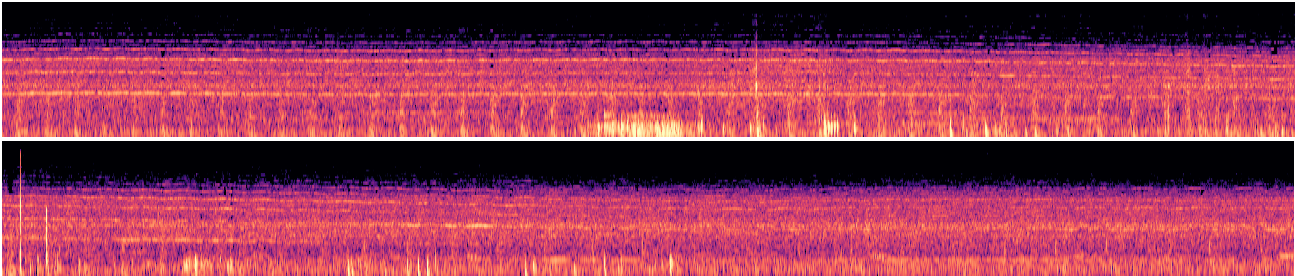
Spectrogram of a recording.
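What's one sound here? A washing machine drum turns with a steady hum and whine.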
